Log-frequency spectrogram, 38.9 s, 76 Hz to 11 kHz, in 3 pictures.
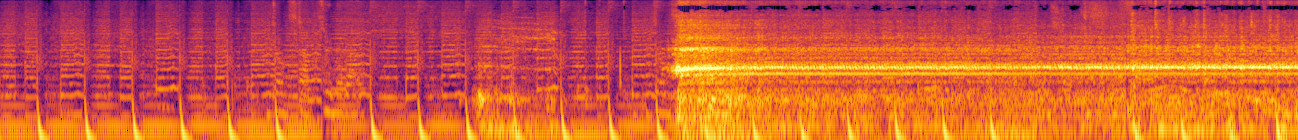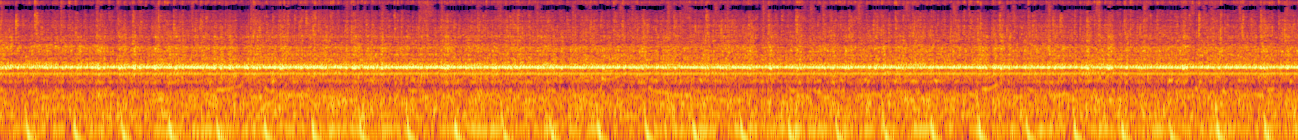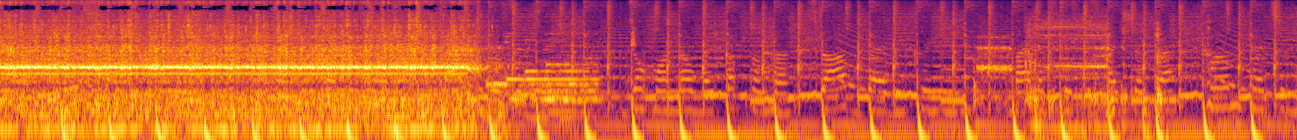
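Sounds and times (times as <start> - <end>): food processor motor whine: 4.7 - 32.0, 35.6 - 38.0.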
